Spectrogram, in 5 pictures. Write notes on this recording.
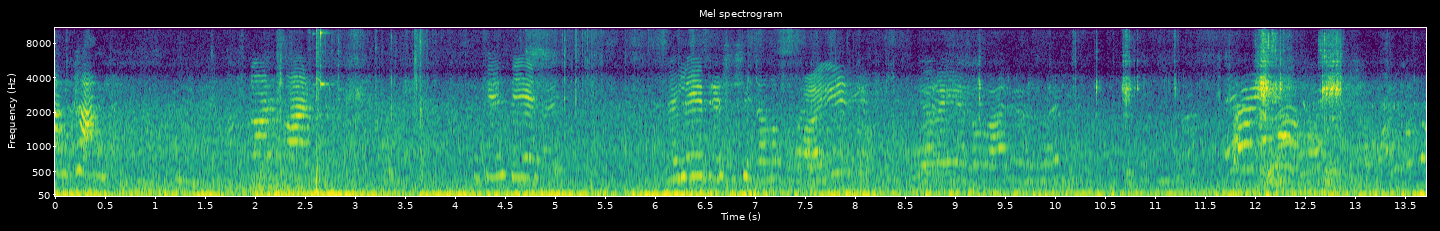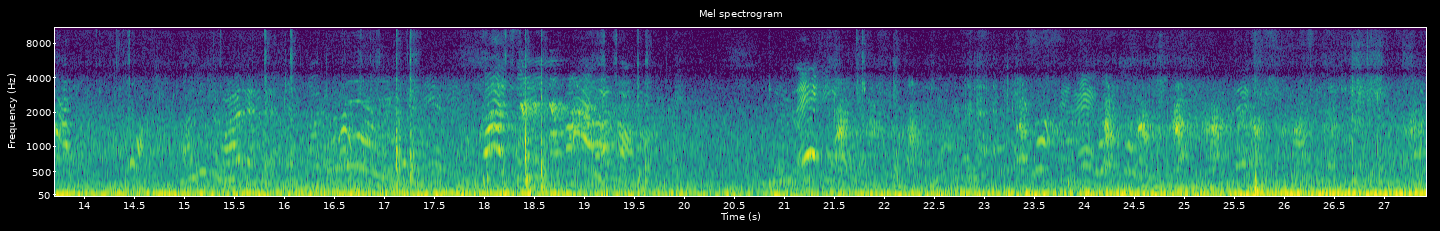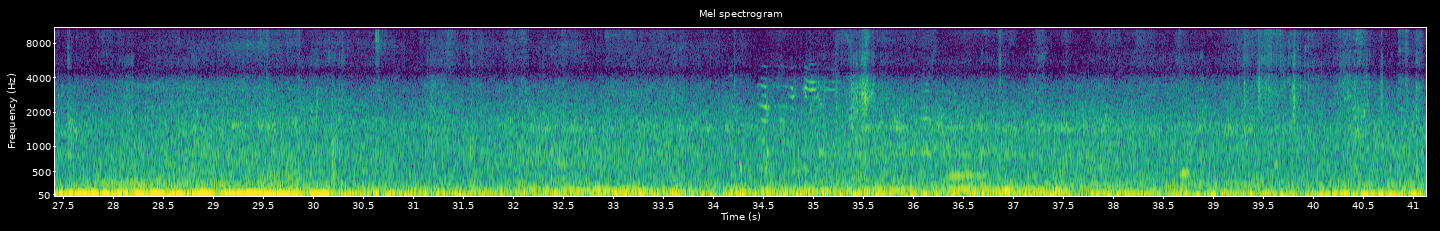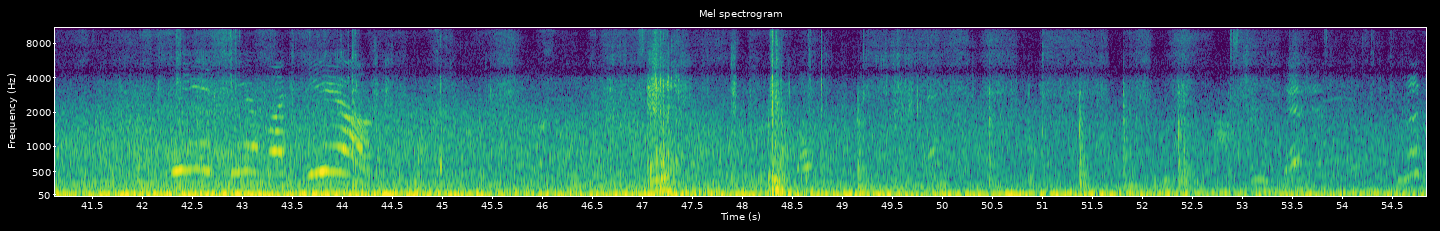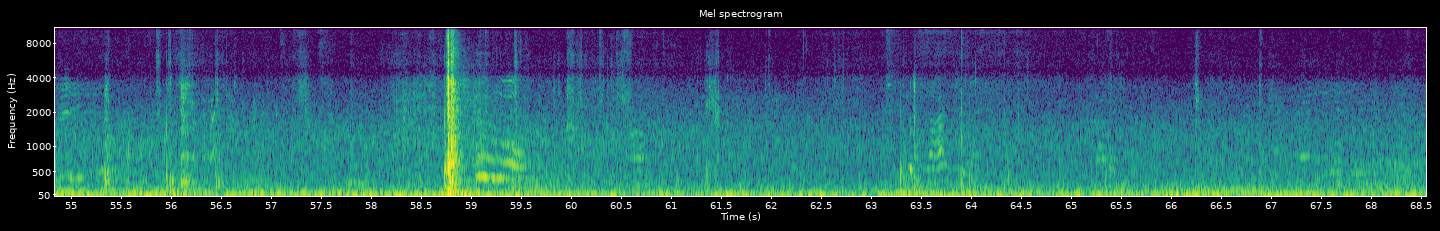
At kids playground. Recorded with sennheiser ambeo headset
